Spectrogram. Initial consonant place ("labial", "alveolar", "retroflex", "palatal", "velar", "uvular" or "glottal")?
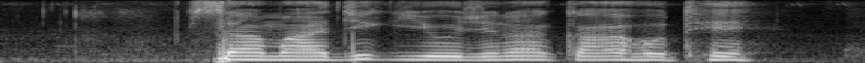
alveolar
